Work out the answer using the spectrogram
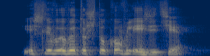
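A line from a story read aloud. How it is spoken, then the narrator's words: Snorting. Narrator (Russian): хмыкнула Стефания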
